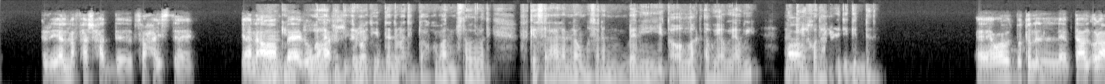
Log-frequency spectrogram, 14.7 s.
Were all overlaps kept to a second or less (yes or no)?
no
